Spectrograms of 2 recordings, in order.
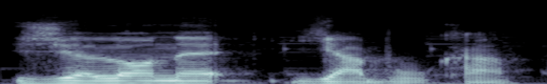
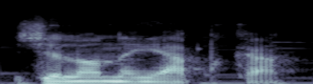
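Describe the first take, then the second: First: Every sound is pronounced fully and carefully. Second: Some sounds are reduced in a relaxed way.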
